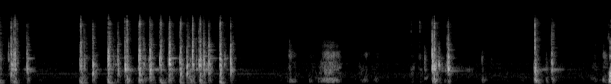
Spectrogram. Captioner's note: typing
